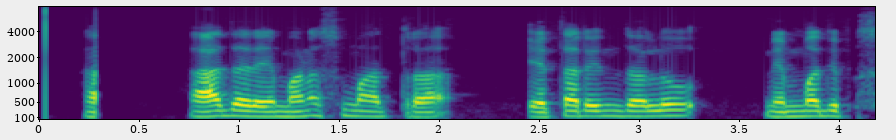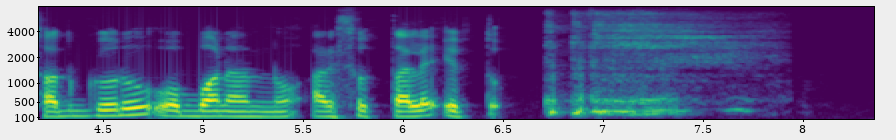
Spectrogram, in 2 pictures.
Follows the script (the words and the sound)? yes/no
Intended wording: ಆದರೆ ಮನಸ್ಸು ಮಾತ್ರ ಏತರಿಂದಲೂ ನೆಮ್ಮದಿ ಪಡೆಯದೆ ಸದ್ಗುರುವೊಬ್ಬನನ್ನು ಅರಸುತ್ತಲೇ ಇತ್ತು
no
